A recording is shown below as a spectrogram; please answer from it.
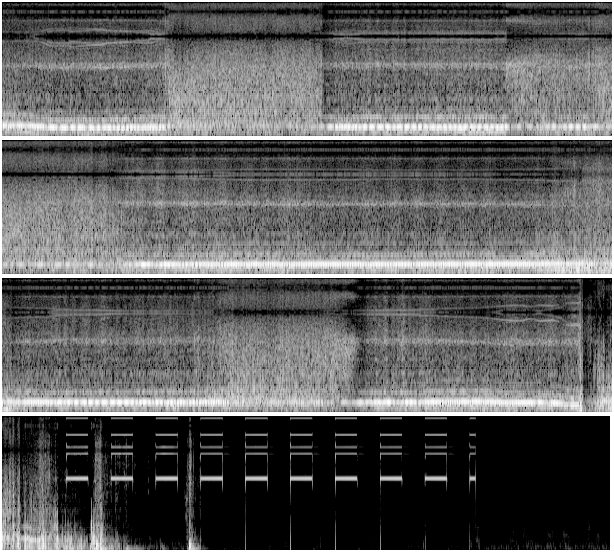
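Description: Quadcopter motors and propellers humming steadily, the pitch dipping and rising with throttle, with noisy swells of wind on the onboard microphone. Near the end the motor sound cuts out and about eight short high electronic beeps follow, about two a second.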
